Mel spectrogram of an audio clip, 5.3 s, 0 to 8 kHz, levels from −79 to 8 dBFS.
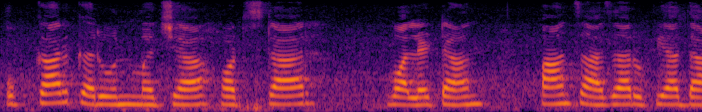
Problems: constant background noise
